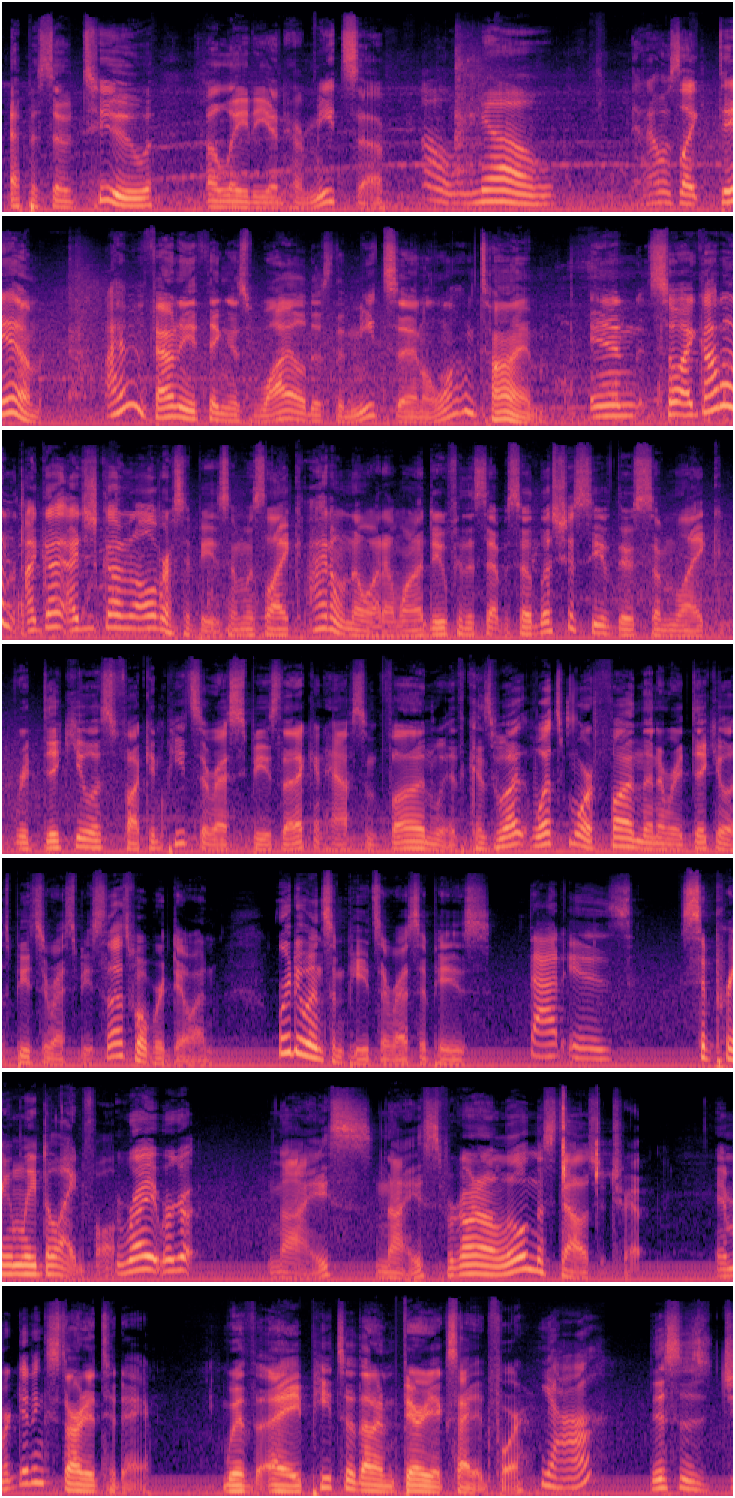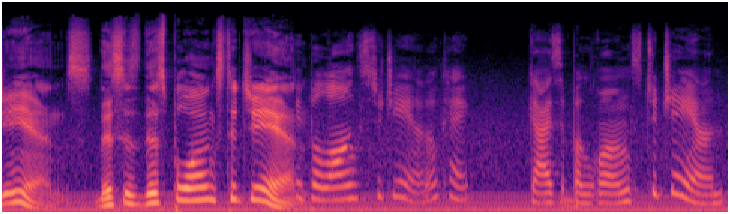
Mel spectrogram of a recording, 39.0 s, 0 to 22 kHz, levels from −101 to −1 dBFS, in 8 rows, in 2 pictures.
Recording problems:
electrical hum; faint; throughout; 60 Hz, 30 dB below the speech
train or aircraft noise; faint; throughout; 20 dB below the speech

